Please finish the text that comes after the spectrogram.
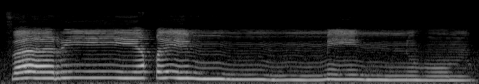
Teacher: Tanwin tak sama bertemu dengan mim. Mim atasnya ada. Sabdu kelas idgham ma'al gunnah. Masuk bersama dengung. Dengung 2 harakat.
